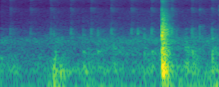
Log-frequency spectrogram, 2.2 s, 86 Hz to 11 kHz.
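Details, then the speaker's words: 2015 Bailey Autograph 740 motorhome fridge on gas, control turned to maximum: sharp dry ticks about every half second as the ignition button sparks; normal igniter clicking. "when you've selected gas what you need to do is push this button in here with it turned around to maximum and press the ignition button okay you'll hear it clicking"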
